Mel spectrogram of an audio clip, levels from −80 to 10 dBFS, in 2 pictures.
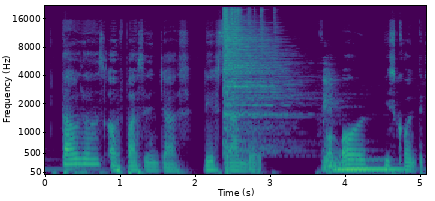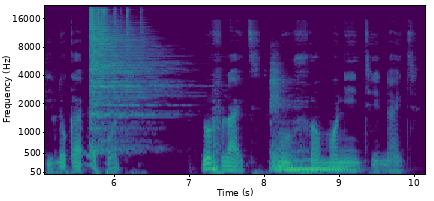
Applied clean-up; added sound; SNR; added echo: classical method log-MMSE.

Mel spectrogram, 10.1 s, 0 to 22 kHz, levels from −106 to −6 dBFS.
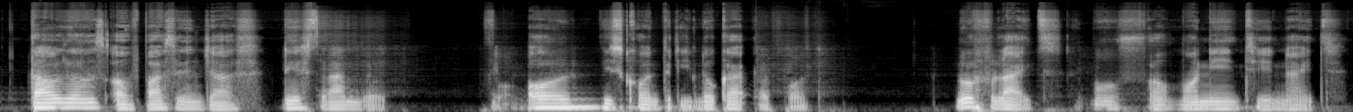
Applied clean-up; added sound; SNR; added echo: neural mask model DeepFilterNet 3.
